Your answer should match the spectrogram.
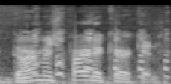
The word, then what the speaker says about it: Garmisch-Partenkirchen: Do you want to take a stab at pronouncing it? Garmisch-Partenkirchen? Yeah, Garmisch-Partenkirchen.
